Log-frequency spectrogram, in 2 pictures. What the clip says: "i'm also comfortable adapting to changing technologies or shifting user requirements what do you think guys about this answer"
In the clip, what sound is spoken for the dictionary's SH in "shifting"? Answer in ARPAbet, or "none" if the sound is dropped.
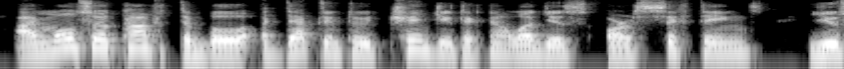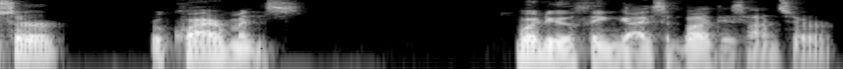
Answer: S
